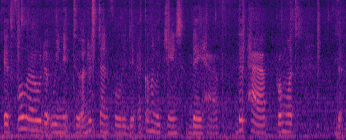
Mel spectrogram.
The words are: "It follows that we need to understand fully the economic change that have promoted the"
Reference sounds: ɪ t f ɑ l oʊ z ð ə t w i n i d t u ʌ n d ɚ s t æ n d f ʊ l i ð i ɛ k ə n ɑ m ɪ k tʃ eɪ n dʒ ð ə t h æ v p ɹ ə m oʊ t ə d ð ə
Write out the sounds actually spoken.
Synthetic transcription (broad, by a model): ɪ t f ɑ l oʊ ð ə t w i n i d t u ʌ n d ɚ s t æ n d f ʊ l i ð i ɛ k ə n ɑ m ɪ k tʃ eɪ n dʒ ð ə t h æ v f ɹ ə m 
